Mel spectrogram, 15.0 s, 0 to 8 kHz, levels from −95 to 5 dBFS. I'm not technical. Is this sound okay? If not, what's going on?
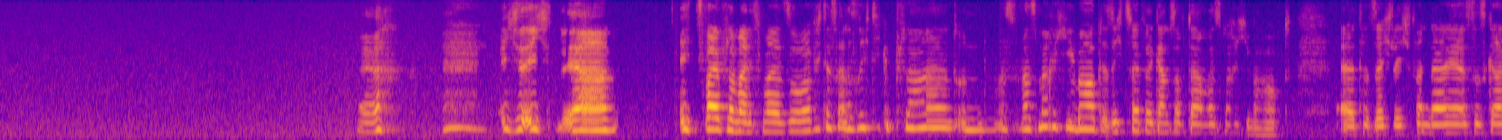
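No. Throughout the clip there is channel delay (comb filtering). One side of the recording arrives a few thousandths of a second late, and when both sides are combined, parts of the sound cancel. That gives a hollow, boxy tone that stays constant rather than coming and going.

From 5.06 to 7.91 s, automatic gain falling: the device decided the sound was too loud or its background noise too strong, and gradually turned it down. The talker also shifts position around 5.0 s, but the telltale sign is that the background room noise sinks along with the voice.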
